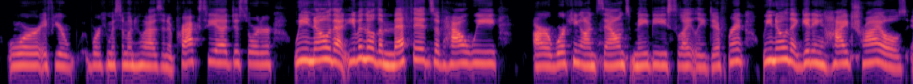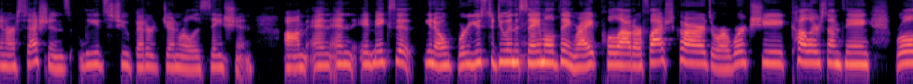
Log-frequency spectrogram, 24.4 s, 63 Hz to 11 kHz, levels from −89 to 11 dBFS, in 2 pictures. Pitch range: 205-265 Hz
